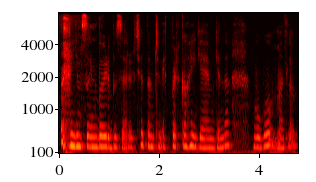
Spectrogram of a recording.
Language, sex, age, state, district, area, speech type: Kashmiri, female, 18-30, Jammu and Kashmir, Kupwara, rural, spontaneous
